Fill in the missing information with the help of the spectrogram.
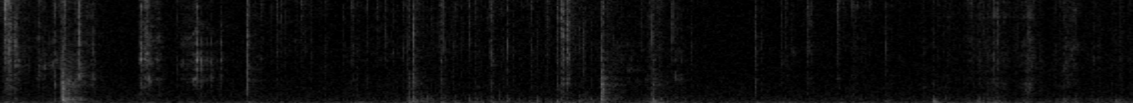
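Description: A utility knife blade scrapes and shaves thin, crunchy flakes off the face of a small, solid, oval pink Lux bar soap held in one hand, with some silver foil wrapper still on one edge. A quick series of short, crisp, bright scraping crunches is heard, each dry with almost no ring. The loose flakes pile up on the marble below.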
